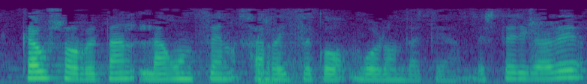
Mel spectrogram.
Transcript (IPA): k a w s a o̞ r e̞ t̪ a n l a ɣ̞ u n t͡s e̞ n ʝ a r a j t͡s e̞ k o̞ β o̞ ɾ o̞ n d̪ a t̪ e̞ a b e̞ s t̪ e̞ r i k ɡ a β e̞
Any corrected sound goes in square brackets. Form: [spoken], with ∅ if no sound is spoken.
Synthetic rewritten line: k a w s a o̞ r e̞ t̪ a n l a ɣ̞ u n t͡s e̞ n ʝ a r a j t͡s e̞ k o̞ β o̞ ɾ o̞ n d̪ a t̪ e̞ a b e̞ s t̪ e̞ [ɾ] i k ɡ a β e̞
